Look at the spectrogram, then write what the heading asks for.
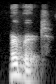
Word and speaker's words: Herbert: him 18 different things how do you pronounce his name so I pronounce it right Herbert Herbert like like Sherbert Herbert okay um university I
